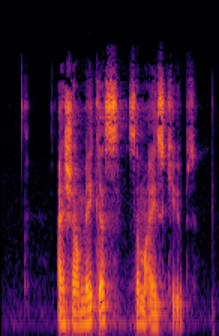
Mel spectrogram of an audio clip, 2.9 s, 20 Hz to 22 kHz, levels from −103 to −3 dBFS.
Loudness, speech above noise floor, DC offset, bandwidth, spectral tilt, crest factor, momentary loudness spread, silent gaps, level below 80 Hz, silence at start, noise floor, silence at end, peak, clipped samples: -26 LUFS; 30 dB; under 0.1%; 13 kHz; -2.5 dB/octave; 22 dB; 17 LU; none; -68 dBFS; 0.75 s; -57 dBFS; 0.35 s; -8 dBFS; under 0.1%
